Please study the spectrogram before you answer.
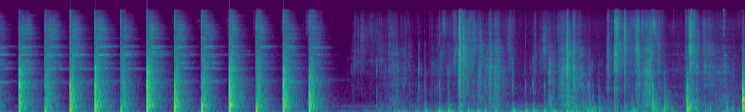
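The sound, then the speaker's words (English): Ingredients (onion, pepper, garlic and tomato) are pounded into a paste in a large mortar and pestle: a steady, rhythmic run of many sharp, loud thuds, then a continuous rough grinding and scraping noise with irregular bursts. “it's kind of like a gigantic mortar and pestle, and so we kind of just like grind all the ingredients together into like a paste.”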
